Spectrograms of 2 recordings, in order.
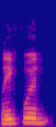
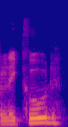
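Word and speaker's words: Likud: founded the party uh I think it's pronounced liid uh or leud and that party is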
